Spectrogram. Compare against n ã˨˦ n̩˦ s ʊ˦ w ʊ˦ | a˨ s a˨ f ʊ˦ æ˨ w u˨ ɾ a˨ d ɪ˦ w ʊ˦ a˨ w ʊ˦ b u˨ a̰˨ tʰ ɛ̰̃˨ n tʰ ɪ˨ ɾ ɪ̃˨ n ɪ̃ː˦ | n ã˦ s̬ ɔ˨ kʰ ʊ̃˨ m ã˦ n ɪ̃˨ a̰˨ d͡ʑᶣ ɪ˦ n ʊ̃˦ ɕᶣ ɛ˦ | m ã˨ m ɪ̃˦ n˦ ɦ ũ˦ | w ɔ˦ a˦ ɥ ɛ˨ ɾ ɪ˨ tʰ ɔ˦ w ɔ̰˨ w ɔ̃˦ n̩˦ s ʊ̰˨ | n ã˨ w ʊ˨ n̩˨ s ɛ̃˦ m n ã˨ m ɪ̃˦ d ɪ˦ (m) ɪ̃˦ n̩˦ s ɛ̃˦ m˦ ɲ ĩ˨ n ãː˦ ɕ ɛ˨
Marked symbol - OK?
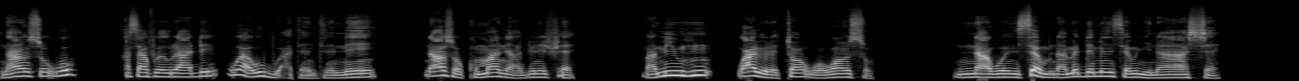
yes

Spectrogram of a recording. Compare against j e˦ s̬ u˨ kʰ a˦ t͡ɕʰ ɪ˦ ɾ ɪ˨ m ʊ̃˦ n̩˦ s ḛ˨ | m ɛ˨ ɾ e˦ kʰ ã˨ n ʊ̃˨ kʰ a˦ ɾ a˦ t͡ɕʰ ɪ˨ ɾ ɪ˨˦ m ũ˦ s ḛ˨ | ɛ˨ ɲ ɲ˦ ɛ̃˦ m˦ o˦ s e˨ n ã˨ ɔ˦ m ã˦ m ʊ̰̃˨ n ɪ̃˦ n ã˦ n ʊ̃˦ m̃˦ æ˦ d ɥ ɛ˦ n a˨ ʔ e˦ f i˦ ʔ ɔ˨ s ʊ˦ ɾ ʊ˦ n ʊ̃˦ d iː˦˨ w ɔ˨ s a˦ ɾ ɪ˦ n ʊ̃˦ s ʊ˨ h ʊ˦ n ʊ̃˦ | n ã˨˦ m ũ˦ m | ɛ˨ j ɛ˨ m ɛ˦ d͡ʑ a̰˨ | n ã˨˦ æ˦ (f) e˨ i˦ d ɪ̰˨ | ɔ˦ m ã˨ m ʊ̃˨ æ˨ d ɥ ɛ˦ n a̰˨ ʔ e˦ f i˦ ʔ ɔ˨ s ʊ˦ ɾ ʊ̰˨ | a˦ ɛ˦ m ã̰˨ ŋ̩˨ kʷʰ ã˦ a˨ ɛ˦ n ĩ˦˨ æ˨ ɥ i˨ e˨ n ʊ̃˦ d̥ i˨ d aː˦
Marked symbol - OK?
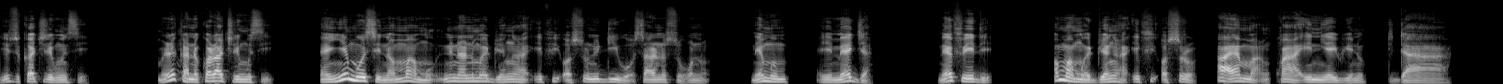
yes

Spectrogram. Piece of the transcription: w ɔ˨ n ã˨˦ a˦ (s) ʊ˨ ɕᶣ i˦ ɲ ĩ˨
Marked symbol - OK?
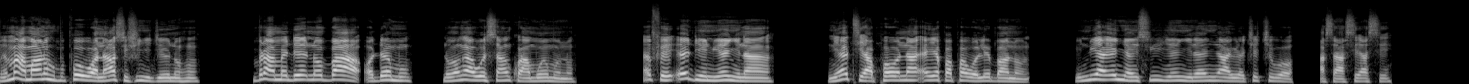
yes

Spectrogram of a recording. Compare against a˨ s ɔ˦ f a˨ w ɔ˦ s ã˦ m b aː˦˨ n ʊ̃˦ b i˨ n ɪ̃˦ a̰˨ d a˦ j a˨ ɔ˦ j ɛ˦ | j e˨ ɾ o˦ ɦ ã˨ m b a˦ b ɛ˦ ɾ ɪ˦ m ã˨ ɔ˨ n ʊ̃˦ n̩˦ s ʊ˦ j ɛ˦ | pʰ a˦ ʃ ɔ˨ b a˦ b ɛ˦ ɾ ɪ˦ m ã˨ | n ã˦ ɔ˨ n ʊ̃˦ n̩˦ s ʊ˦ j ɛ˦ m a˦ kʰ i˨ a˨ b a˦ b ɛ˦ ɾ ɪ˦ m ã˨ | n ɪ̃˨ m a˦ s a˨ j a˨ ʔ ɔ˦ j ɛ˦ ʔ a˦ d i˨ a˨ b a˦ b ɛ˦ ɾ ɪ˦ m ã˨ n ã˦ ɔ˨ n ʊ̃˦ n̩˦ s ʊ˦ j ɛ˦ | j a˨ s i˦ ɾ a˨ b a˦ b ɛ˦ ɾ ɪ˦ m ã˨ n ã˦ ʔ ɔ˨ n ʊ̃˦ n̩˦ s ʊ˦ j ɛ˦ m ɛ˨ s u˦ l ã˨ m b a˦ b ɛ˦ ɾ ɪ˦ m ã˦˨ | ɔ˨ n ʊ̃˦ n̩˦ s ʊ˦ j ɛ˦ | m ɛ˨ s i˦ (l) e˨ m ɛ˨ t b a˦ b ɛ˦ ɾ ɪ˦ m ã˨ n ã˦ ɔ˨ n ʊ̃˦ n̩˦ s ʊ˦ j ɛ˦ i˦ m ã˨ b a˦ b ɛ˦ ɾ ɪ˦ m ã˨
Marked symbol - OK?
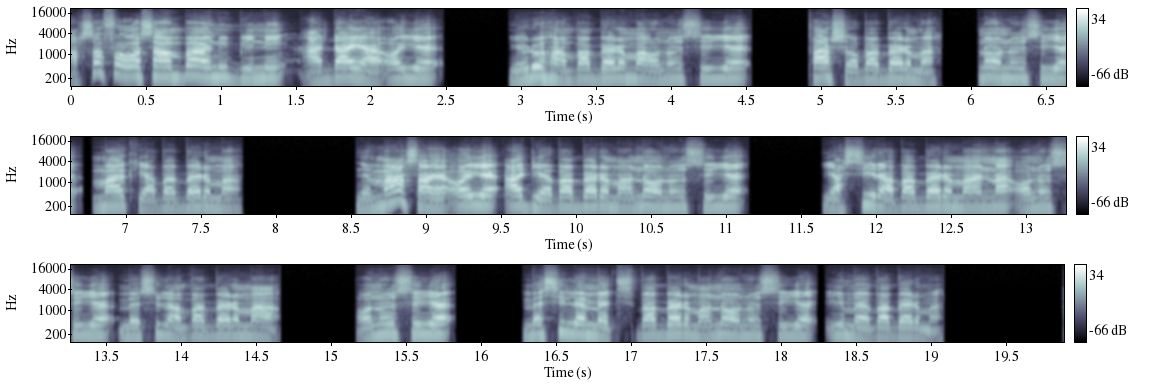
yes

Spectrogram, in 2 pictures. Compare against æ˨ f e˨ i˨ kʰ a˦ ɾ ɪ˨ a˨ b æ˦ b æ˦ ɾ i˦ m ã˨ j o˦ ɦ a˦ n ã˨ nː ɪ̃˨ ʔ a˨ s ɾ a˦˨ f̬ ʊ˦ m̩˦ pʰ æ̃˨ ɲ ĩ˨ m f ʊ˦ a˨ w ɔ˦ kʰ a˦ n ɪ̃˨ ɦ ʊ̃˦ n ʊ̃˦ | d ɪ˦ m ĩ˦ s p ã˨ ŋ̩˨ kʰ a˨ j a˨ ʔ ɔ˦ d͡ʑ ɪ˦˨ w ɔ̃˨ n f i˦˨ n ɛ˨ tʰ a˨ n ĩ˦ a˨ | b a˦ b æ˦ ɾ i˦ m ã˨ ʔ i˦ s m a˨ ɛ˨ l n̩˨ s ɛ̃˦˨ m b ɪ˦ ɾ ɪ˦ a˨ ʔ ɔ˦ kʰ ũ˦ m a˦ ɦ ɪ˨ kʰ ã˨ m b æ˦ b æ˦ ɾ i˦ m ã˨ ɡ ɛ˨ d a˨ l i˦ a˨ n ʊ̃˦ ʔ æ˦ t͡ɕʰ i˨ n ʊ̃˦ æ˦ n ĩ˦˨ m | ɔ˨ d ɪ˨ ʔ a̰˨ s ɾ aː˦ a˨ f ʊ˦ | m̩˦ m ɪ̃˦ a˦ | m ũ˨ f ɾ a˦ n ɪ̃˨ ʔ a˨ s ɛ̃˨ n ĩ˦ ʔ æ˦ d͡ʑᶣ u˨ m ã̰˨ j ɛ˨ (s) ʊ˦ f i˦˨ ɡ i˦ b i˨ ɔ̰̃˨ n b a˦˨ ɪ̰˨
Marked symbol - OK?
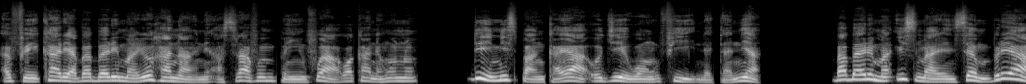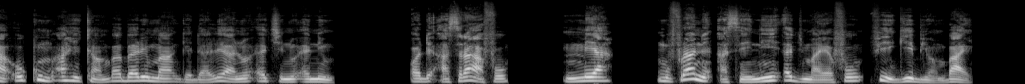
no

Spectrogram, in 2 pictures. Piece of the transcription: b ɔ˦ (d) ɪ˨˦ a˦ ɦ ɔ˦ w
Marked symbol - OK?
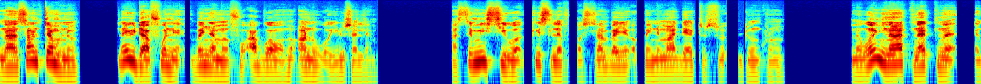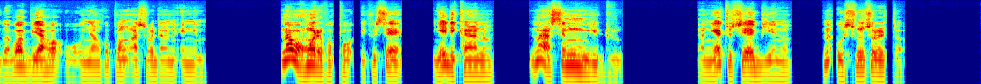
no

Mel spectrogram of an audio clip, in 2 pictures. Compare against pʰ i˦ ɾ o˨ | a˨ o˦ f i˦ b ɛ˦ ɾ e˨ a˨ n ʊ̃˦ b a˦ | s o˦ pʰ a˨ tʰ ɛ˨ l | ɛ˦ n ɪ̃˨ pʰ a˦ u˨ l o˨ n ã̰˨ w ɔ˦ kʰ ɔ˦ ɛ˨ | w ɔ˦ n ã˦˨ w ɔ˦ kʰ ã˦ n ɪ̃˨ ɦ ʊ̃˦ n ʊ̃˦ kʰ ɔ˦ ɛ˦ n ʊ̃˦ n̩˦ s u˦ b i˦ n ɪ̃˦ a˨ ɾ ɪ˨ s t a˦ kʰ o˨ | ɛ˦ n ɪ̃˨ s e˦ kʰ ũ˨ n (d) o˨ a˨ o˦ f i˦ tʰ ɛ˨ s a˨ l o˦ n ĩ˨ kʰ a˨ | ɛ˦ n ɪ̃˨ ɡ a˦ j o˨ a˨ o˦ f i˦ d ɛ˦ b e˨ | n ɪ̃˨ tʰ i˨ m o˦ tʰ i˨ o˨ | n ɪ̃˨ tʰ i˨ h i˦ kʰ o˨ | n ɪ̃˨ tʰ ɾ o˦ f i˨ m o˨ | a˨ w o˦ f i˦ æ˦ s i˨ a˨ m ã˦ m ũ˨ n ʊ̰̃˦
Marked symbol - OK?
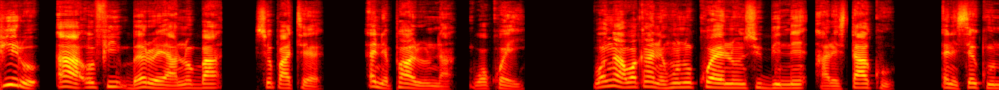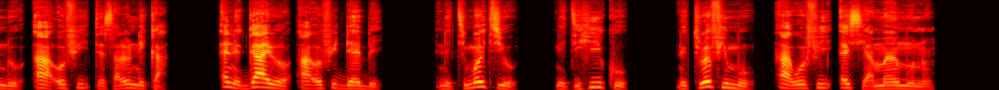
yes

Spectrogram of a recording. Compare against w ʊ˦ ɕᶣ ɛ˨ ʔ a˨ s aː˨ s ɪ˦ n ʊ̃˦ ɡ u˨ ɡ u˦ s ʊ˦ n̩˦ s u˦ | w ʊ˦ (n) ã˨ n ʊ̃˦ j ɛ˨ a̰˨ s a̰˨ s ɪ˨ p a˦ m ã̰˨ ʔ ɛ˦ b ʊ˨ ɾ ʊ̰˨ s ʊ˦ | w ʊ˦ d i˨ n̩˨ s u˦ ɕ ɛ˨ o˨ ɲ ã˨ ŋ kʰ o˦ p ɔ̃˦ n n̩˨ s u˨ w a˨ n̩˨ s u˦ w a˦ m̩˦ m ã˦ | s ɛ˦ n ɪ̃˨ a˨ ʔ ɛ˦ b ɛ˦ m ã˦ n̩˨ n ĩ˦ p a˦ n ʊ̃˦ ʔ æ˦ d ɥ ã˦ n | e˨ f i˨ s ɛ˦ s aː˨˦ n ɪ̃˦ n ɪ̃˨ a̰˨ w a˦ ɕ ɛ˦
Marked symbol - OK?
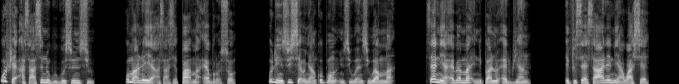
no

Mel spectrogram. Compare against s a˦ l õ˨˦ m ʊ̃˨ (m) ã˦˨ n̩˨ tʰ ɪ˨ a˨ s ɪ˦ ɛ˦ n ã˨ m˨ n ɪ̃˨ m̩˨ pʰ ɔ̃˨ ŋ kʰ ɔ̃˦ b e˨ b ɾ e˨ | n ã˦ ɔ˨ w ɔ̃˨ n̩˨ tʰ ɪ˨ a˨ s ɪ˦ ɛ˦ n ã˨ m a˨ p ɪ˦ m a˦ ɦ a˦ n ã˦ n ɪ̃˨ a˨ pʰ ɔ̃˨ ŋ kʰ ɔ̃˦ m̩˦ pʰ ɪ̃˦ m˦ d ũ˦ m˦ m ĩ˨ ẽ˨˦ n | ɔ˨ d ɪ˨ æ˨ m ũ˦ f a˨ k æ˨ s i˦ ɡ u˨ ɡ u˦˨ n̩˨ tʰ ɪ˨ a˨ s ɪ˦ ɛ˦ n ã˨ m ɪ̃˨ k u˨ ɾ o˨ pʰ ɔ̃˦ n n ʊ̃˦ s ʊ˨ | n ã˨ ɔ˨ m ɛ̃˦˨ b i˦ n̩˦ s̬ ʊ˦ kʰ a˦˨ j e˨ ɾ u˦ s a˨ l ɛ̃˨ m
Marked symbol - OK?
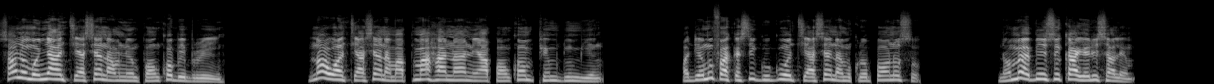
no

